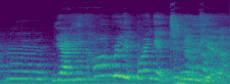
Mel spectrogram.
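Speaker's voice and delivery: deadpan joke breaking into a laugh; telling mom the dead dog can't be brought, laughing; wry laughing. Retold or imitated. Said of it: "And I'm like".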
